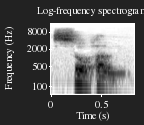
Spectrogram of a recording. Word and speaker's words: Soham: Au gré de votre respiration, prononcez mentalement la syllabe So lorsque vous inspirez et lorsque vous expirez la syllabe Om.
